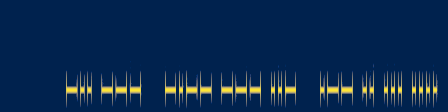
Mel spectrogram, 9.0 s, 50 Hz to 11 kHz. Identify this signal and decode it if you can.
Morse code, heard as a keyed tone, about 17 wpm, 700 Hz. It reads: DO YOU WISH
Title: Sentences from Top 1600 Words 17wpm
